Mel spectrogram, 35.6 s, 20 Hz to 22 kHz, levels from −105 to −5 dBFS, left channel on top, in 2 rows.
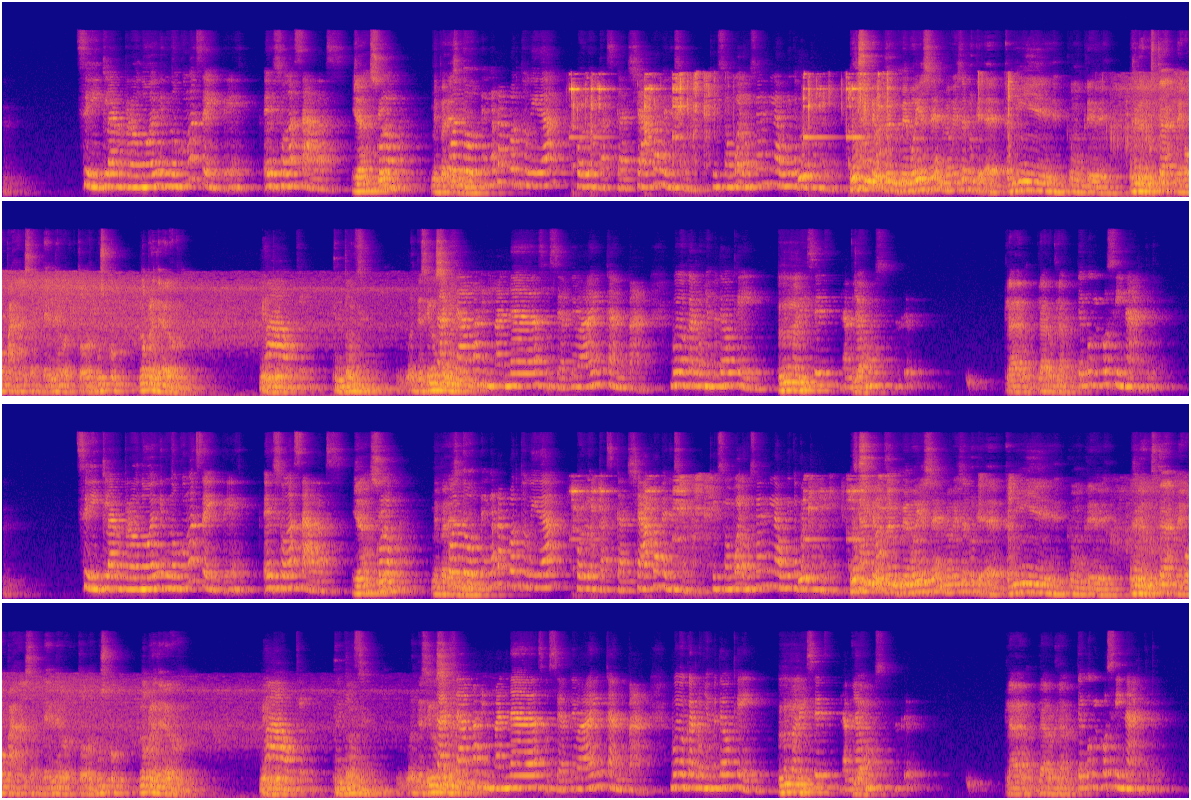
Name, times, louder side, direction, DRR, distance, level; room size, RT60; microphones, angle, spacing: voice 1, 1.2-3.6 3.9-4.9 5.6-6.0 6.7-8.3 8.6-12.4 12.8-13.2 20.0-20.1 21.7-22.5 22.8-23.4 24.3-29.2 29.6-30.9 31.3-31.4 33.9-35.1, equal, 30° right, -1 dB, 0.6 m, -29 dB
voice 2, 5.2-5.9 6.4-7.1 11.9-12.2 12.7-20.6 21.7-22.0 22.8-23.3 23.7-24.9 29.4-29.9 30.5-30.8 32.3-32.4 32.8-33.9, left 1 dB, 65° left, -1 dB, 0.9 m, -27 dB
sound 1, 8.5-9.1 9.5-11.1 12.0-13.5 14.6-14.7 15.0-15.3 16.3-25.6, left 8 dB, 80° left, 0.3 m, -34 dB
3.1 x 3.0 x 3.5 m, 0.87 s
head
